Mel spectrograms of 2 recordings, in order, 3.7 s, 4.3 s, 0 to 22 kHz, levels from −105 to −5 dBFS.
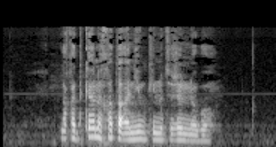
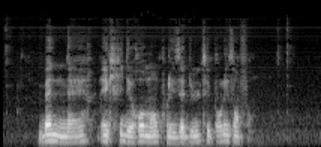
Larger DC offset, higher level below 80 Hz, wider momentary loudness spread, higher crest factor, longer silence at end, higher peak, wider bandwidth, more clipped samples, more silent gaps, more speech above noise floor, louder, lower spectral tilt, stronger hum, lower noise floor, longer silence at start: neither; first, -60 dBFS vs -70 dBFS; about the same, 13 LU vs 11 LU; about the same, 22 dB vs 20 dB; second, 0.85 s vs 1.05 s; first, -4 dBFS vs -8 dBFS; about the same, 11.5 kHz vs 11 kHz; neither; neither; about the same, 41 dB vs 39 dB; first, -24 LUFS vs -28 LUFS; second, -5.5 dB/octave vs -7 dB/octave; neither; about the same, -64 dBFS vs -66 dBFS; first, 0.8 s vs 0.5 s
